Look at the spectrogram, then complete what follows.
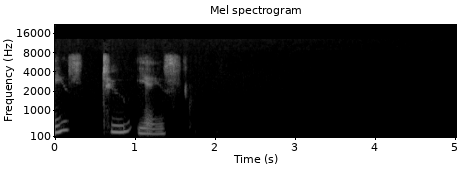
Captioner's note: speaking French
